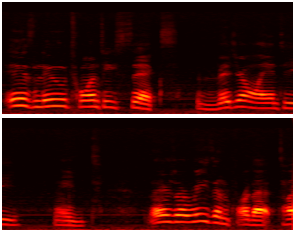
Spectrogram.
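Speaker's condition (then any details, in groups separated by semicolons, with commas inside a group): Cerebral palsy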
